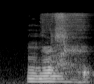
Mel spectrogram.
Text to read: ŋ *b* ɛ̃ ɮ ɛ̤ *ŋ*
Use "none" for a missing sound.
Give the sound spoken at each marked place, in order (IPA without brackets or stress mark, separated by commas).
ɡ, none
